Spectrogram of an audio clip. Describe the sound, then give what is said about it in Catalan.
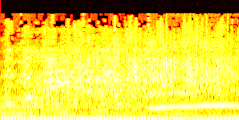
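A crowd applauds steadily, the clapping blending with scattered laughter and murmuring voices, while a faint tone drifts in the background. “I la gent per què aplaudeix?”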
